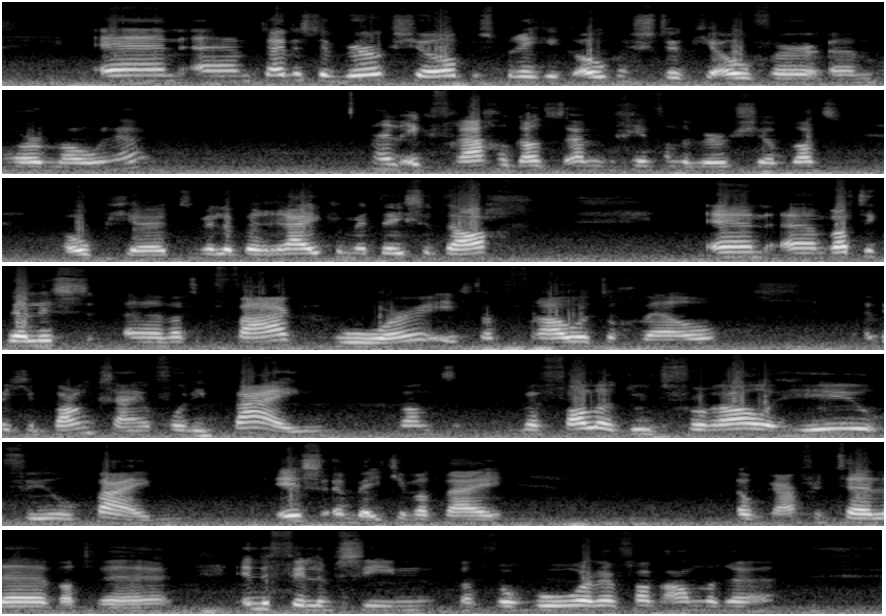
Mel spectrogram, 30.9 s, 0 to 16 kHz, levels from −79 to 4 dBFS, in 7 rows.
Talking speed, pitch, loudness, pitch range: 155 wpm, 190 Hz, -17 LUFS, 170-225 Hz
